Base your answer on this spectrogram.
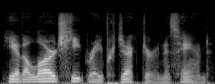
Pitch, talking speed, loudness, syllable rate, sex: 105 Hz, 280 wpm, -18 LUFS, 6.3 syllables/s, male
